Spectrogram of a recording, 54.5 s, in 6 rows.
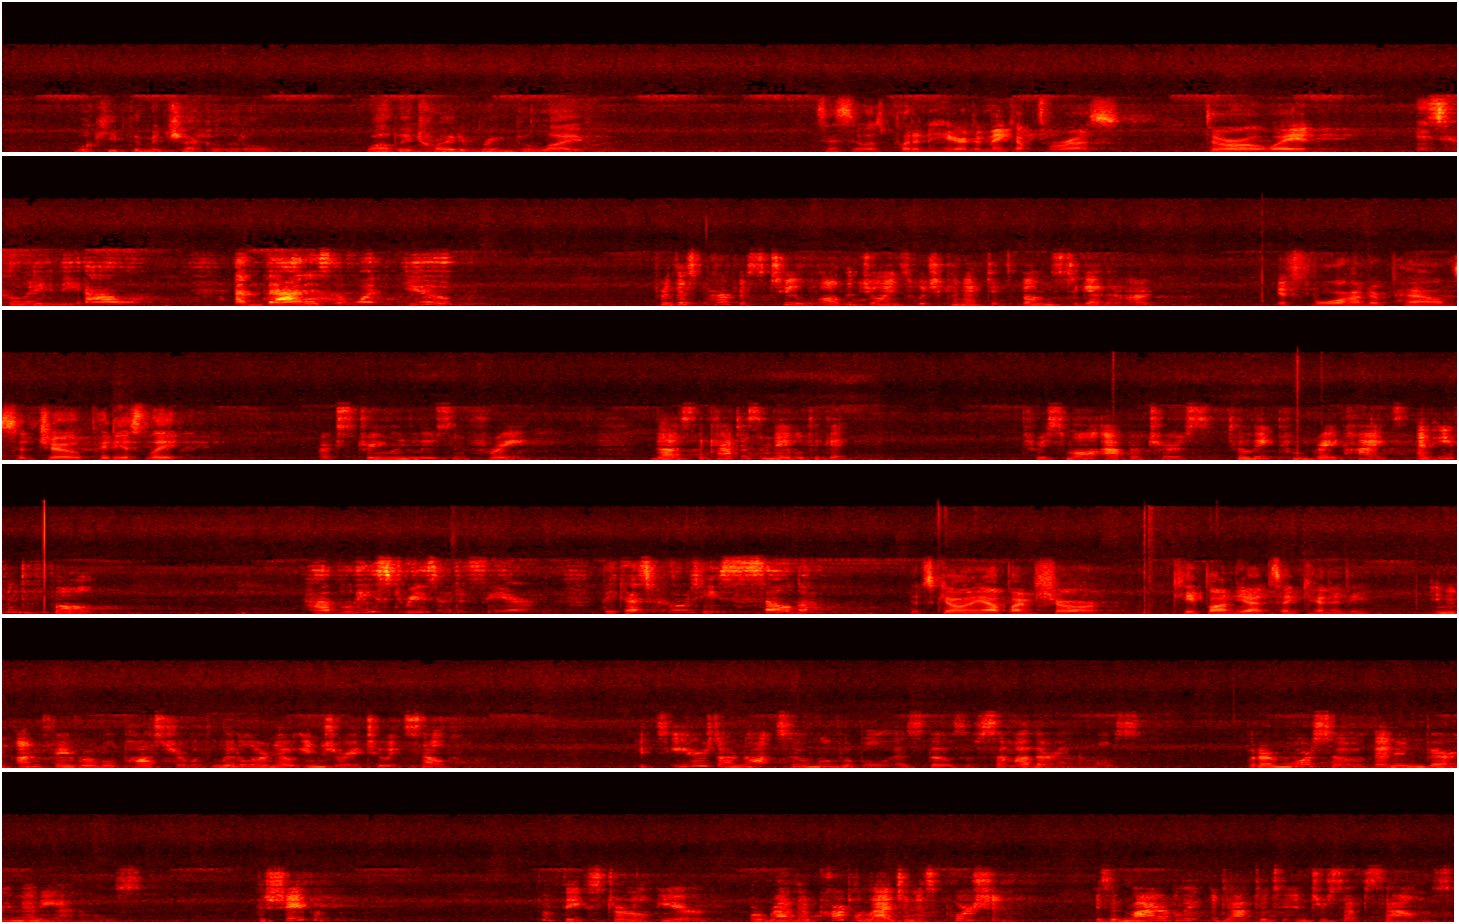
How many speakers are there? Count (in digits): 4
